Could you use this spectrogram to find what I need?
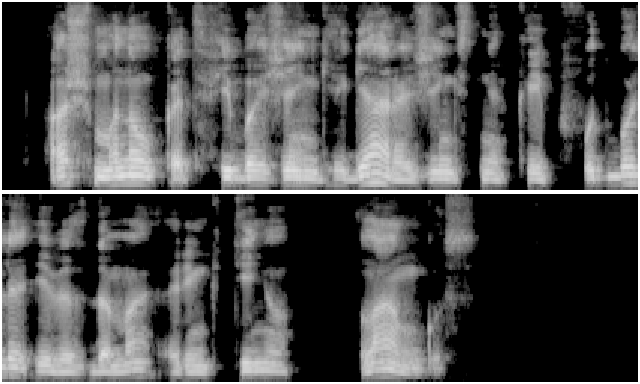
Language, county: Lithuanian, Klaipėda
